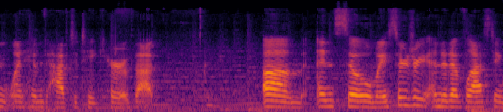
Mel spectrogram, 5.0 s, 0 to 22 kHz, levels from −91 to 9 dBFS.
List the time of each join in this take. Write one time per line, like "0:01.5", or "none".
none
